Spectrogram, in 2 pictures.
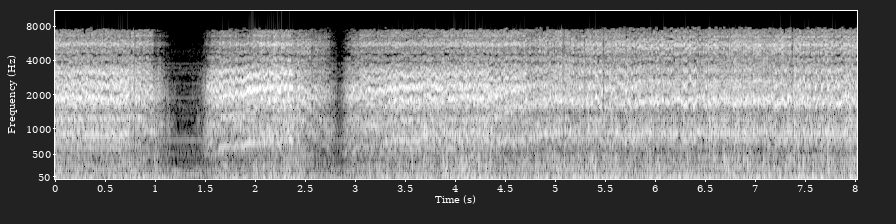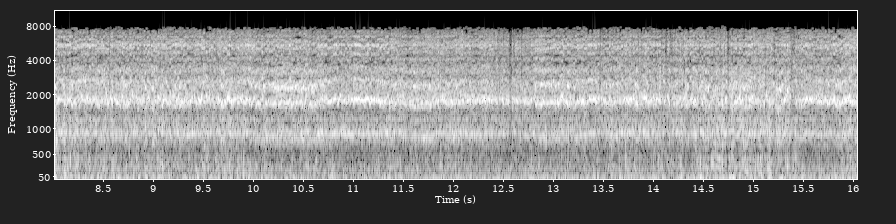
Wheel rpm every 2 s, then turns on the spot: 120, 110, 210, 230, 230, 230, 230, 230.
none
